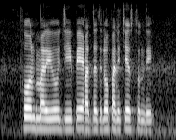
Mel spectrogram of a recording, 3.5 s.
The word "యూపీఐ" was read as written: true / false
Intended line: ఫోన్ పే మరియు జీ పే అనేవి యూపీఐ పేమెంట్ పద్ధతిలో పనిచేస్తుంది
false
